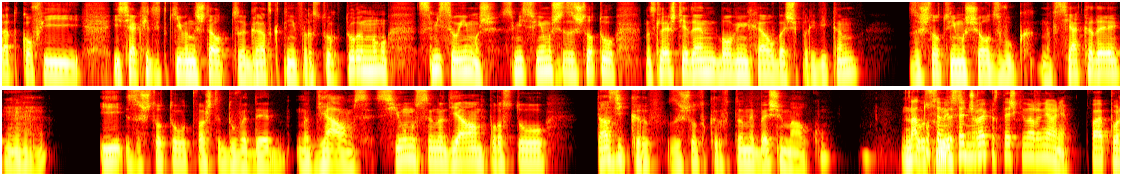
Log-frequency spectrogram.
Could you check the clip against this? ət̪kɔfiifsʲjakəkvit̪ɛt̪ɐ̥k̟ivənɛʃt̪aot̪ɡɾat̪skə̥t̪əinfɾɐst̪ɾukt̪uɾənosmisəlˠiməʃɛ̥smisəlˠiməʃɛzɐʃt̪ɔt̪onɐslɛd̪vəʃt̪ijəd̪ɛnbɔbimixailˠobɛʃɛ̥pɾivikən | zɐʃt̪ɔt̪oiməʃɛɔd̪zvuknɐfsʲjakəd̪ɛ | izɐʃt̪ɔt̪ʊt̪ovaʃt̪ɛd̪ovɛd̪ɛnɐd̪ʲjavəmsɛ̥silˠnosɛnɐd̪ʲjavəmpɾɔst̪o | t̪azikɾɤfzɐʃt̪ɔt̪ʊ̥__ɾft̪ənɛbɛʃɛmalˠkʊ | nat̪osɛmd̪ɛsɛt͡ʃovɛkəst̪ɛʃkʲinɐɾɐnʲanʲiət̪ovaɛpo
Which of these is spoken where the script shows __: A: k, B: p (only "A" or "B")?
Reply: A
